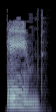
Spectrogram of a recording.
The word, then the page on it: aimed: British English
